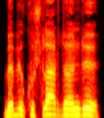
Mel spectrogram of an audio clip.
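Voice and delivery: high, moderately loud call of glad news; joyful shout. A narrator's reading. Tahir calling to Böbü as he dances, joyful shout. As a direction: call out excitedly to someone far away. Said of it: "diye bağırıyordu".

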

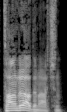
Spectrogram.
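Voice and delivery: urgent shout for entry; shouted demand. A narrator's reading. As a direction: call out insistently from outside a door. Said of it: "diye bağırdı biri".

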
